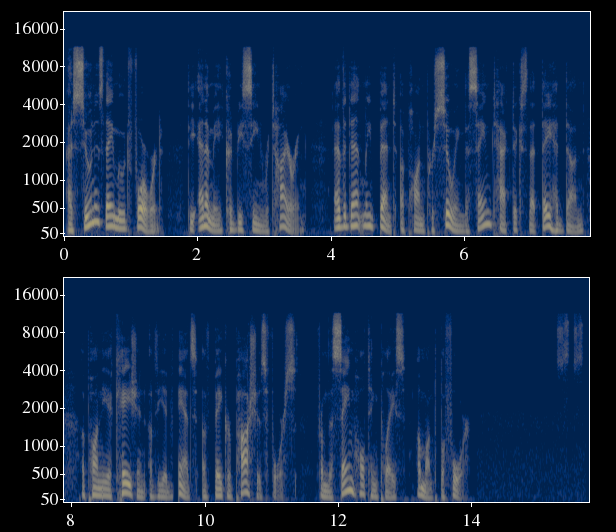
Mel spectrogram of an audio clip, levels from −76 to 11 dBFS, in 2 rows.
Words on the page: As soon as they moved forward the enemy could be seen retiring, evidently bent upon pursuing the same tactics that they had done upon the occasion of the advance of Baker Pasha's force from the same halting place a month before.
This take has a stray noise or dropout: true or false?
true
